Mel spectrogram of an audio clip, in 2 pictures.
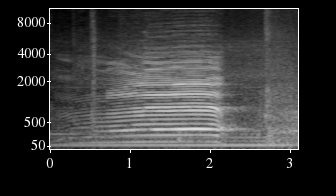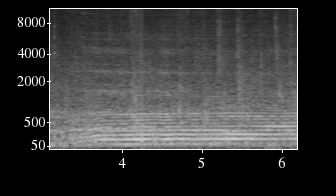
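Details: Cattle on a farm during milking, with cows and calves present: a long, loud, rich moo rising and holding for about two seconds, followed by a lower, softer drawn-out moo that runs to the end.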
